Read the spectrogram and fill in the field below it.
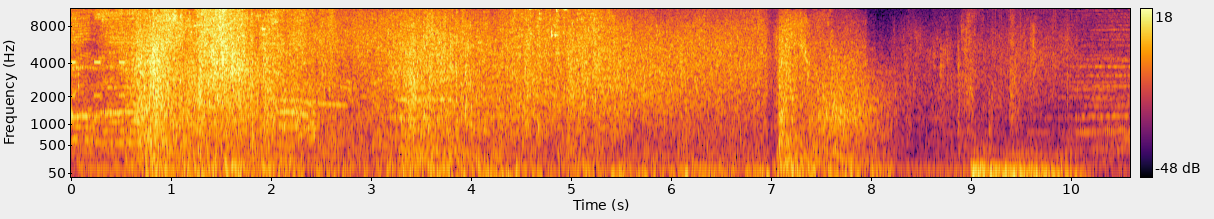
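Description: A loud bomb blast from a movie terror attack set in 1964 New Orleans, with a deep booming roar sustained for several seconds followed by further heavy impacts and rumbling debris near the end.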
